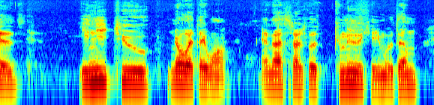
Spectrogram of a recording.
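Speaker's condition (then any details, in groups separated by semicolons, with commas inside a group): Cerebral palsy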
